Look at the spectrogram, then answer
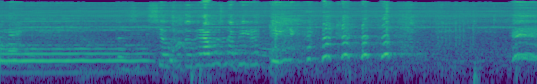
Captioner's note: γέλιο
